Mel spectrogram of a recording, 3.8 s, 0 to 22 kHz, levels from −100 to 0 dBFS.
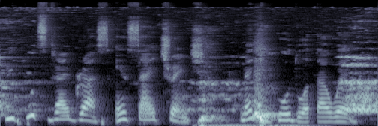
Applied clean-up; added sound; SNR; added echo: classical method log-MMSE.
